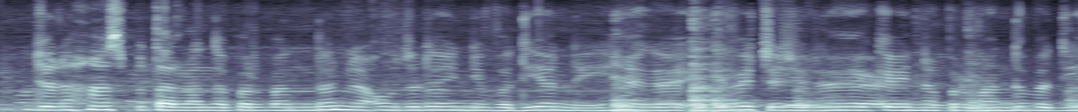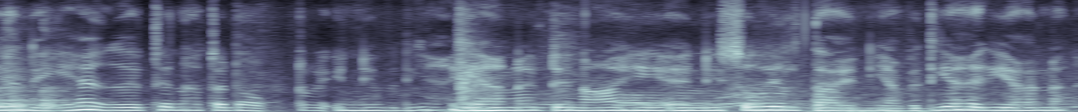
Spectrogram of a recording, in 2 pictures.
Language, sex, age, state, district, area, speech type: Punjabi, female, 30-45, Punjab, Bathinda, rural, spontaneous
